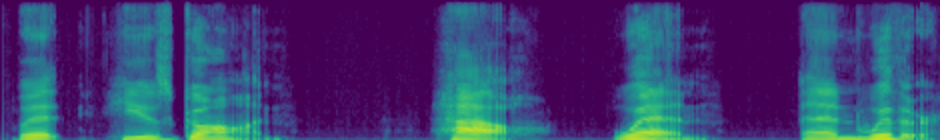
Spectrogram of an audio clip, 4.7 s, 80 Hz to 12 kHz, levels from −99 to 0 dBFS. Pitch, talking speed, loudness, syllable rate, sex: 205 Hz, 65 wpm, -17 LUFS, 3.5 syllables/s, female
